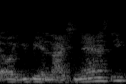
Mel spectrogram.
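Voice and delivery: ordinary talk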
